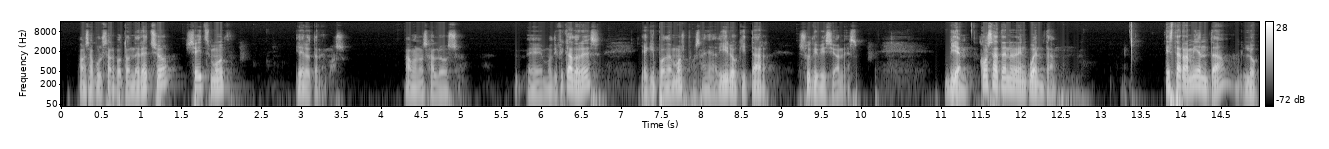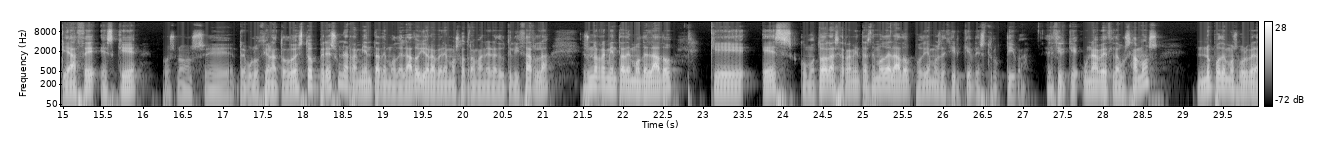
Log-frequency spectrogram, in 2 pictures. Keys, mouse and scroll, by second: 0.3 right click, 1.4 click, 2.6-4.1 scroll down 1, 4.1 click, 6.6 click, 11.6 Tab.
